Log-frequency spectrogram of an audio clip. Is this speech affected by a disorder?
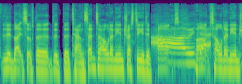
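No.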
